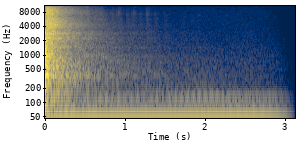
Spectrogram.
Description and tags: Hitting the back grate of a metal trailer with a wooden rod.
